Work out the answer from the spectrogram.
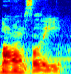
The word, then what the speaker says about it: Bonsly: Yeah, it's Pidgeot and Bonsly. It's being renamed, which I can tell it's pronounced Bonsly because you know that's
